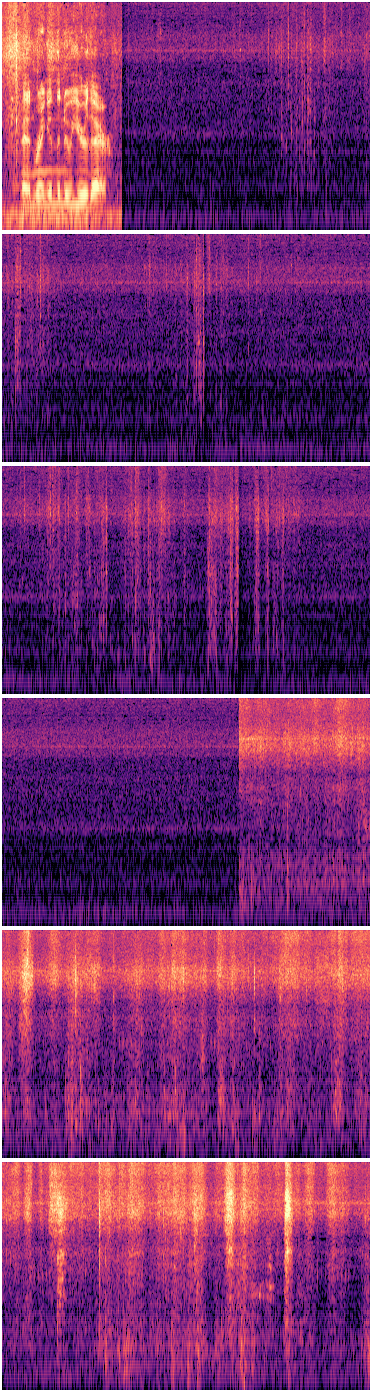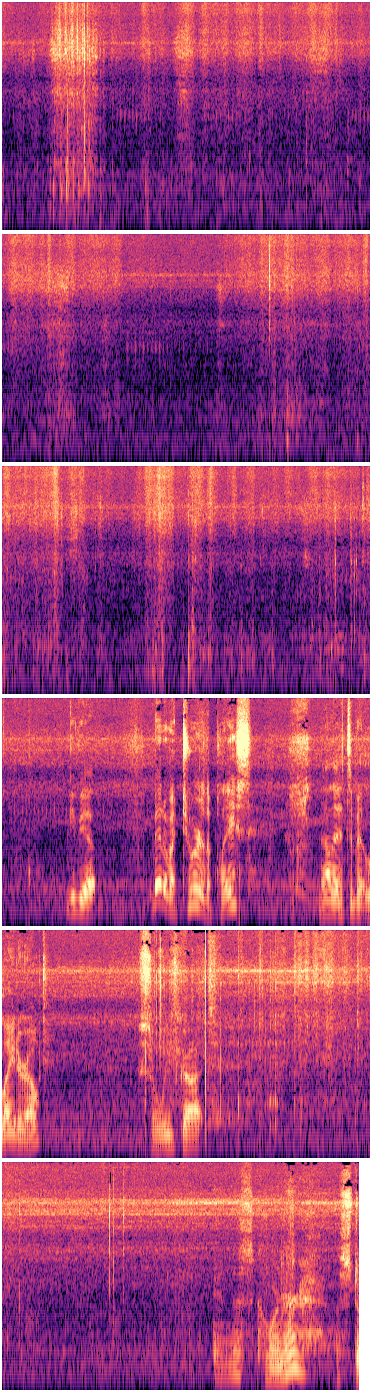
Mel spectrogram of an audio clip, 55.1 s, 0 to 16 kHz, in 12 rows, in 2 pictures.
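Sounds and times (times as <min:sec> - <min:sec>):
faint low hum: 0:00.0 - 0:55.0
puppy digging in blankets: 0:17.6 - 0:33.7.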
